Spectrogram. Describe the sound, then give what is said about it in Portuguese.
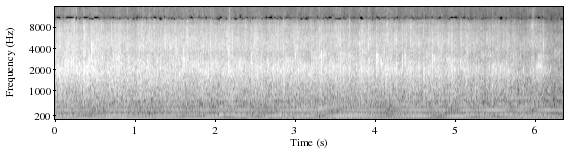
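A crowd at a pastor's sermon claps steadily and continuously for several seconds, applauding Jesus: a dense, even wash of applause that stays loud throughout, with low sustained musical tones humming underneath. “Ajuda o pastor, aplaude Jesus aí.”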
